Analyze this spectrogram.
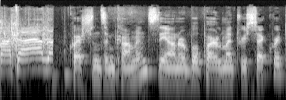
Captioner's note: some Applause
